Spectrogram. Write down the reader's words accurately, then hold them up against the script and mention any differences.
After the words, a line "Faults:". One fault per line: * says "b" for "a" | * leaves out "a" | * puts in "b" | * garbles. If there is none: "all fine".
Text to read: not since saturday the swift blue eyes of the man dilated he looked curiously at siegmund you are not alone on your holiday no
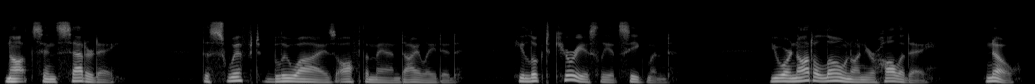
not since saturday the swift blue eyes off the man dilated he looked curiously at siegmund you are not alone on your holiday no
Faults:
* says "off" for "of"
